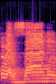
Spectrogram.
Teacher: Jadi al-nya itu tidak dibaca, dimasukkan ke huruf selanjutnya. Karena alif bertemu huruf syamsiyah yaitu za. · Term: al-syamsiyah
